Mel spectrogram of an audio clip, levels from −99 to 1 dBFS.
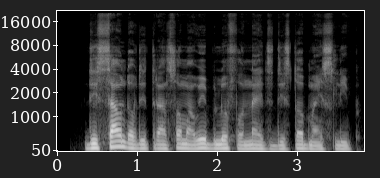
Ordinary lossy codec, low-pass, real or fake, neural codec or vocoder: none; none; real; none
